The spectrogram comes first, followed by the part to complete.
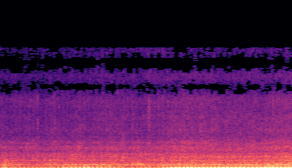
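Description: Small motorbike engine running at low speed while riding, getting louder about halfway through.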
